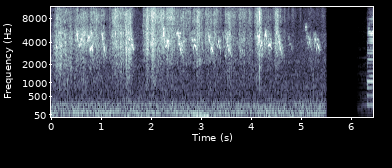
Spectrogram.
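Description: Small birds chirping over and over, short high downward chirps over a steady low background hum. The sound cuts off abruptly about five and a half seconds in, and plucked sitar music starts just before the end.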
